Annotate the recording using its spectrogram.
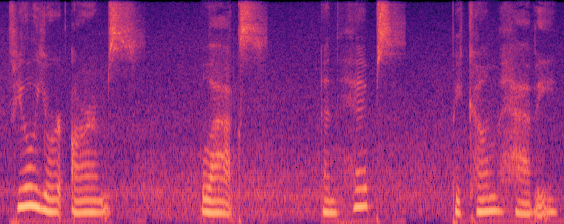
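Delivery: unhurried, soothing instructions, easing off at phrase ends; guided meditation. Acted. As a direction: gently lead the listener into relaxation, letting each phrase settle.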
